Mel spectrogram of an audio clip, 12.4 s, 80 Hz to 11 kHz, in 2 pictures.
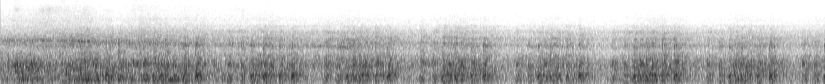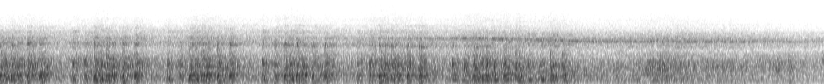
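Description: Taiwan Railways E1000 push-pull Tze-Chiang express passing at speed, its wheels clattering rhythmically over the rail joints car after car. It fades near the end as the train moves away.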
